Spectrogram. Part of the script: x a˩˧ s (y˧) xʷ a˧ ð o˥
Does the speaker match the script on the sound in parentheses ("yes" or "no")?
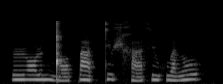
yes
